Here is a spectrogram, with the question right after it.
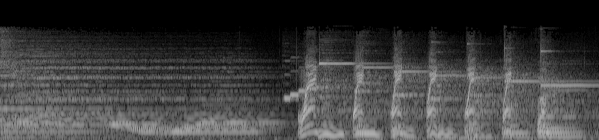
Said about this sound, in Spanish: allá en la laguna cantaban los patos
